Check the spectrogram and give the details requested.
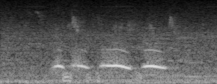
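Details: Tame zebra dove cooing: four soft, pure, low notes in quick succession, each slightly falling, the third the longest, over a quiet background hum.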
